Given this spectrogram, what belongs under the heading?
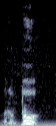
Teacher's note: Urubu, sílaba tônica bu, mas não tem acento.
